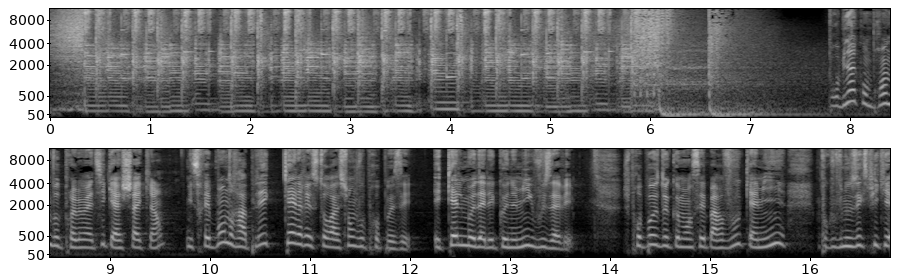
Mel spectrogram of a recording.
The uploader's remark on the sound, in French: Enregistrée en public. Au Bouillon République.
